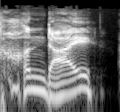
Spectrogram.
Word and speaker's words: Hyundai: Well, and it's pronounced Hyundai. – Hyundai Unicorns. – Oh, not like that, but it's just called Hyundai.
